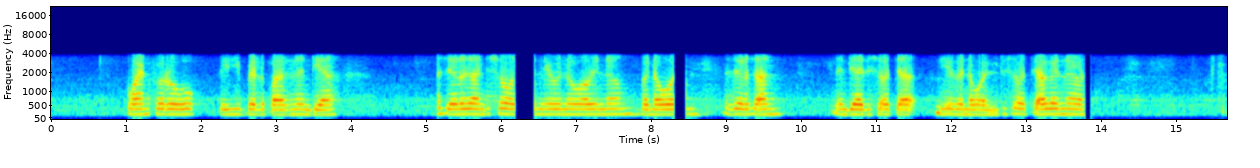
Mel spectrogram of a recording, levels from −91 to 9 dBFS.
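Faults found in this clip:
Packet loss on an ADPCM call: hard-edged silent gaps at 6.18–6.52 s (260 ms lost), 8.30–8.52 s (160 ms, before "a zera") and 13.78–13.90 s (80 ms). Restarts return slightly distorted because the 32 kbit/s G.726 decoder's predictor and step size desync from the sender's, then resync.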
